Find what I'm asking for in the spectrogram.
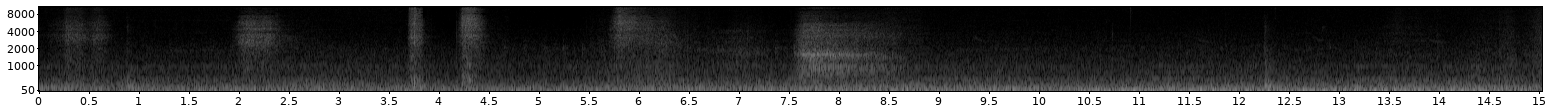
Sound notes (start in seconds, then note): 0.3 exhales; 4.2 sniffles; 7.5 sighs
